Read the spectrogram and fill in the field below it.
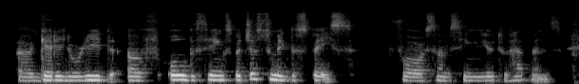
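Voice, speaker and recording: A woman with a French accent speaks at medium pitch in a dark, mellow tone. Her voice is somewhat breathy and shows big swings in loudness. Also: fairly even intonation, moderate pace. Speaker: webinar participant. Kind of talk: group discussion. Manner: hesitant.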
